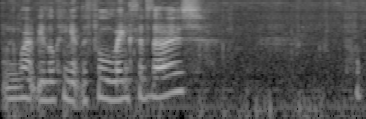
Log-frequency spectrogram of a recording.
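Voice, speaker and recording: A woman at medium pitch and a fairly quick pace, with noticeable background noise. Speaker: art tutor. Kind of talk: tutorial. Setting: outdoors on a veranda. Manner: soft-spoken.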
